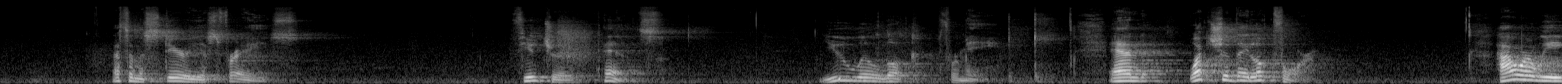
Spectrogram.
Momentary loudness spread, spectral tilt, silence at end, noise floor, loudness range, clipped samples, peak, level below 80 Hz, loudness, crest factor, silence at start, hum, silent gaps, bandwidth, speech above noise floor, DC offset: 23 LU; -6 dB/octave; 0 s; -52 dBFS; 9 LU; under 0.1%; 0 dBFS; -62 dBFS; -20 LUFS; 22 dB; 1.15 s; none; none; 16 kHz; 33 dB; under 0.1%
